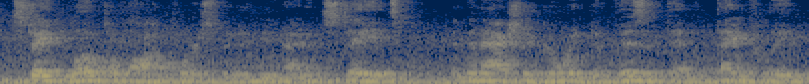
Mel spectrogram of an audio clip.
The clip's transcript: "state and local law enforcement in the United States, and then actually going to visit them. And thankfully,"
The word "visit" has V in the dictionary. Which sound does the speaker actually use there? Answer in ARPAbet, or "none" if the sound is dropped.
V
